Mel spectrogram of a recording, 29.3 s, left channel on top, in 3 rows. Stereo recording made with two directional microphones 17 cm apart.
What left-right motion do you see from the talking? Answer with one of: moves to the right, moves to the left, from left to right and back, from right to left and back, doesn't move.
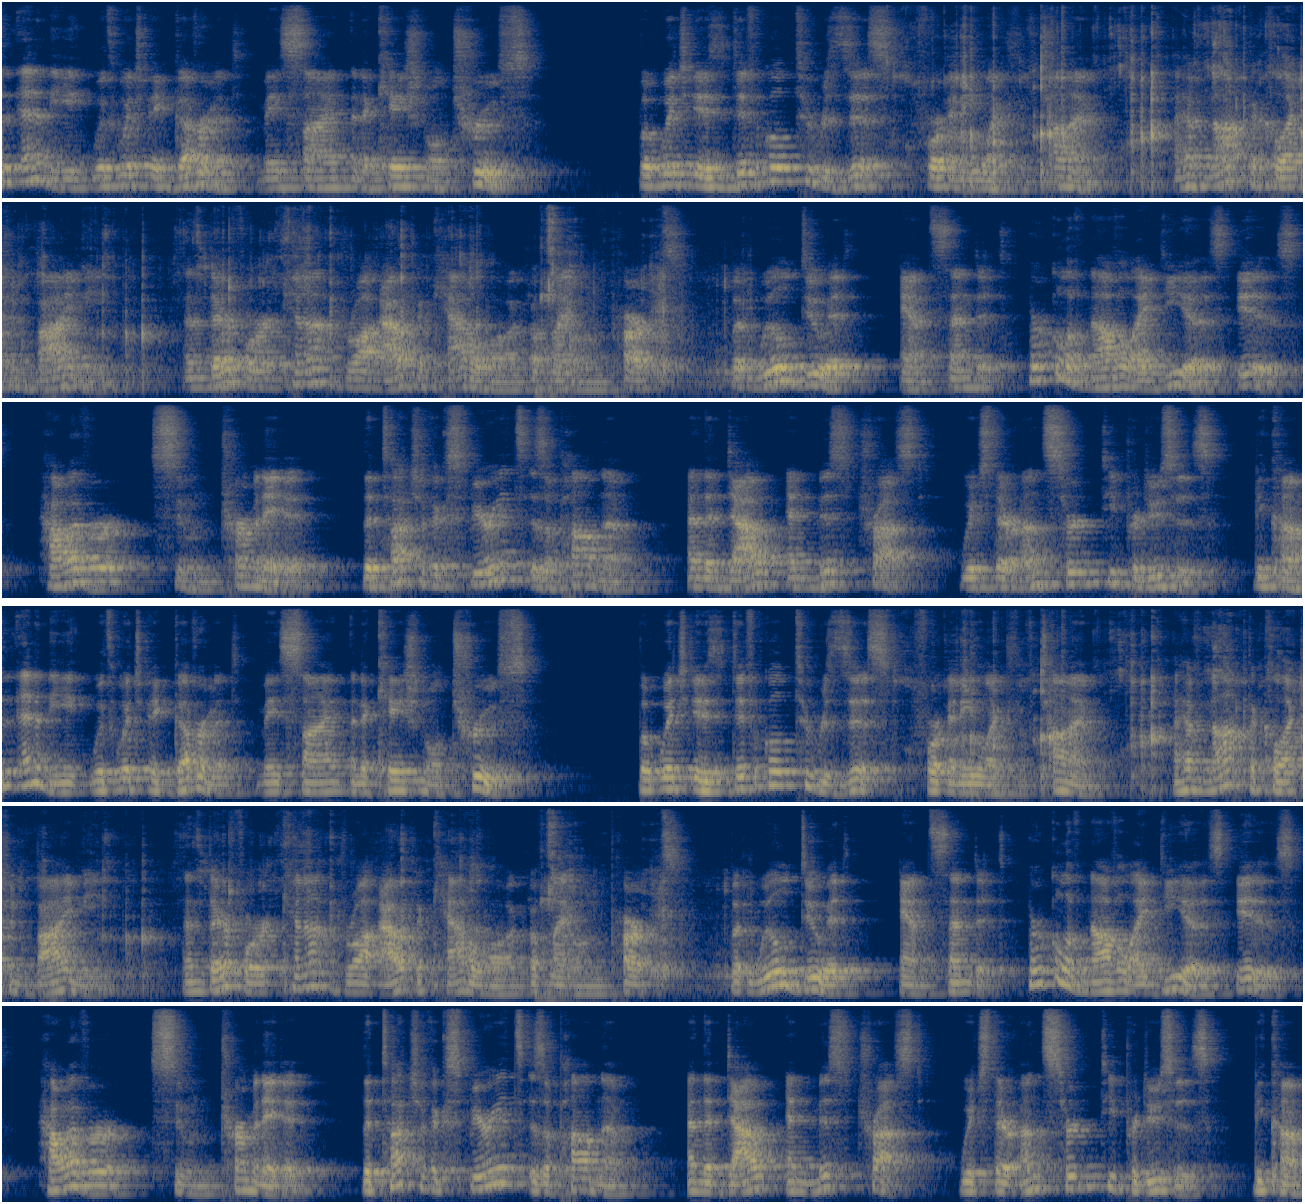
doesn't move.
